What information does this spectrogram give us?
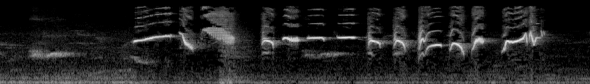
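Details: Caged-bird stimulating song of an Oriental magpie-robin, meant to get a lazy bird singing: a soft whistle, then loud clear rising whistles and rapid varied warbled notes, around four phrases each second, ending in a fading note.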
